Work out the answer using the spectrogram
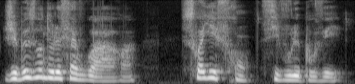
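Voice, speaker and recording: A woman's voice: low-pitched, animated, a little slow, dark tone, slightly rough, full character voice. Curt young man posing as detective, read by a woman. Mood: tense. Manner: curt, clipped, through clenched teeth.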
